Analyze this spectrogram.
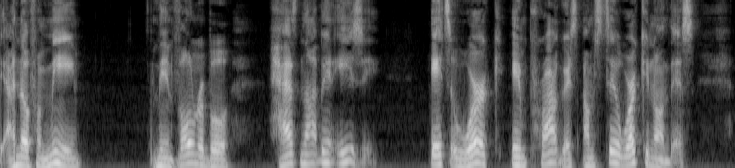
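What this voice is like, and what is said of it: Jamaican accent. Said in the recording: “as you may hear my accent, from Jamaica”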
